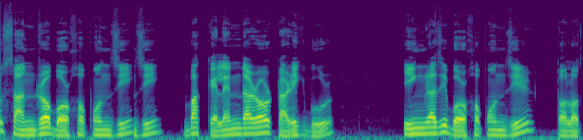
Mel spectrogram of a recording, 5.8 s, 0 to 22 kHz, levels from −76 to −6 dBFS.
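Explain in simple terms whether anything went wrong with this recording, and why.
Twice, at about 1.34 s and again at 3.59 s, a quarter-second of the speech plays a second time, heard as a stutter. This is overlapping chunks: the audio was handled in 2-second pieces, and each new piece began 250 ms before the previous one finished.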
